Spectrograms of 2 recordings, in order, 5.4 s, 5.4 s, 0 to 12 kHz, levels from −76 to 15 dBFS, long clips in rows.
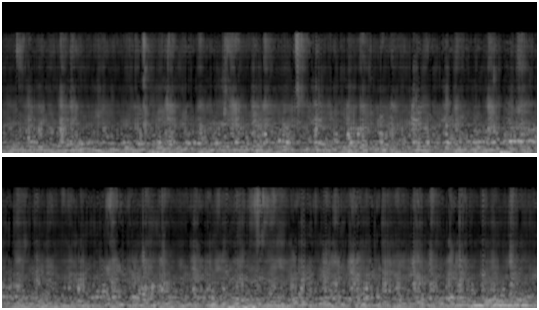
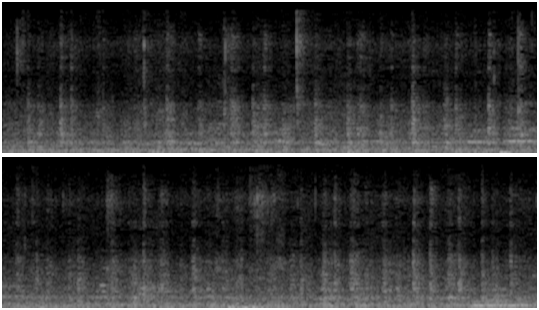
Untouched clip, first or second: second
